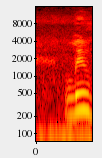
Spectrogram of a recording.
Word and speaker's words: Leu: gardens here in winter park florida again lou is spelled l-e-w i'm sorry l-e-u i think i've been in the heat too long lou gardens l-e-u so if you're here in orlando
